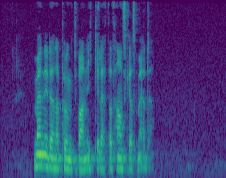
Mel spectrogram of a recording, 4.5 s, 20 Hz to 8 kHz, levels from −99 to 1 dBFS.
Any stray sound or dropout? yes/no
no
